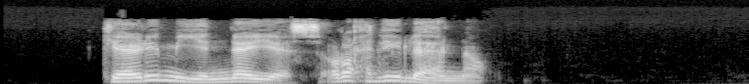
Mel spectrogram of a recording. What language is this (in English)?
Kabyle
